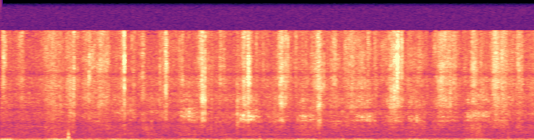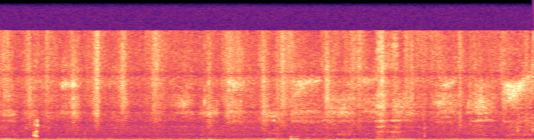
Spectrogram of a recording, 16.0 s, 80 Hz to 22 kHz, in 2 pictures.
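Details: Indoor cat bonding with its owner at 11:07 pm, March 25, 2019, purring steadily in a low rumbling drone with breath-paced swells, plus light scratchy rustles and a few faint clicks.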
